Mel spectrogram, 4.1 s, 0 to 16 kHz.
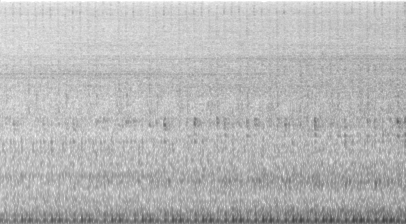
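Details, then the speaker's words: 1931 Horch 480, rebuilt 5 L straight-eight warmed up about 5 minutes, still running in: soft, evenly spaced pulses at slow idle with no miss, knock or tick, no vibration; normal idle. "now we've warmed it up for about 5 minutes and now it's idling just absolutely gorgeously"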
